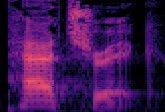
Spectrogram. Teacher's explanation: the t is not pronounced like a regular T it comes out more like a CH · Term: ch kind of sound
